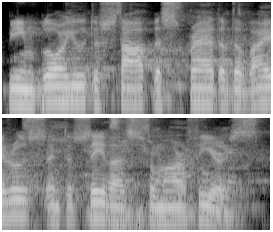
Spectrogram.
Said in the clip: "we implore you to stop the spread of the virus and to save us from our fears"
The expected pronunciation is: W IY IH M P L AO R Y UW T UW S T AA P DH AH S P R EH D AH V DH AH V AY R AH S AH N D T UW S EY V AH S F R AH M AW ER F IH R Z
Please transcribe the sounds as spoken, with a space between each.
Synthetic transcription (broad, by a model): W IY IH M P L AO R Y UW T UW S T AA P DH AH S P R EH D AH V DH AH V AY R AH S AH N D T UW S EY V AH S F R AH M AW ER F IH R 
